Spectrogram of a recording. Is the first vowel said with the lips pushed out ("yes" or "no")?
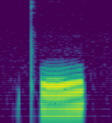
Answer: yes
